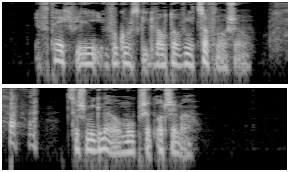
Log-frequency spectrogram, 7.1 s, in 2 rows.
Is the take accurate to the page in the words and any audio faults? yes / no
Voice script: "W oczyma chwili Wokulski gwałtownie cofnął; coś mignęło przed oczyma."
no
